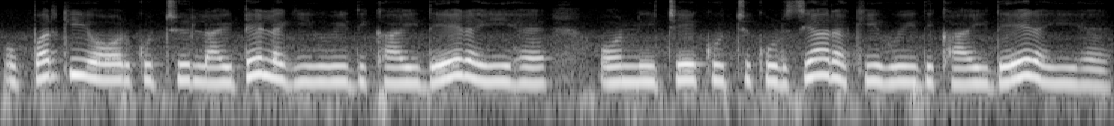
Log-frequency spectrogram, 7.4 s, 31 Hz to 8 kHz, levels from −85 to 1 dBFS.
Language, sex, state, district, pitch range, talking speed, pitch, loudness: Hindi, female, Rajasthan, Jaipur, 210-235 Hz, 170 wpm, 220 Hz, -14 LUFS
